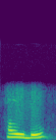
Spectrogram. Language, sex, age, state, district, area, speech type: Kannada, female, 18-30, Karnataka, Udupi, rural, conversation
